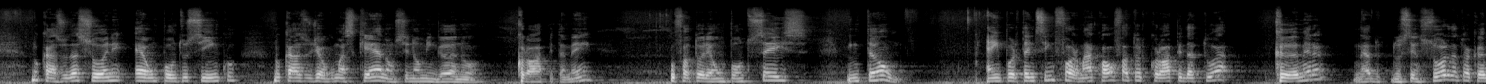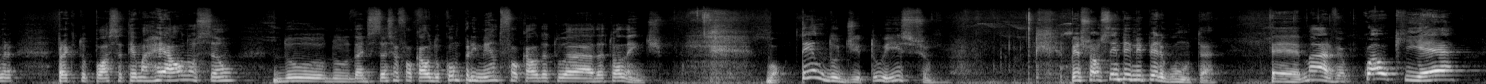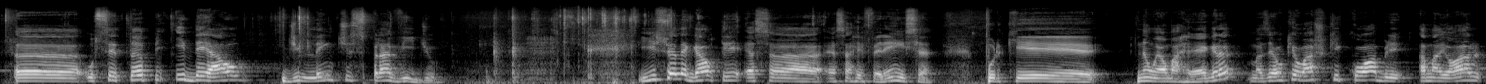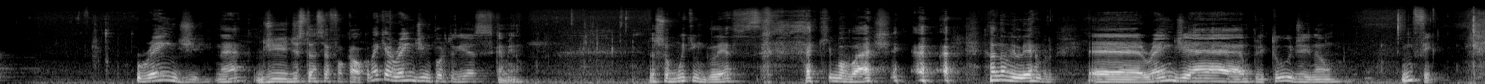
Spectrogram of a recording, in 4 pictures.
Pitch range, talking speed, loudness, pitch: 130-180 Hz, 135 wpm, -19 LUFS, 155 Hz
